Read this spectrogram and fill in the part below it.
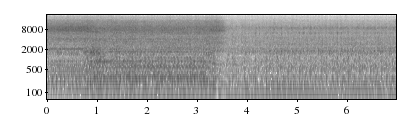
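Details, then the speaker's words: Compact diesel tractor (Kubota LX3310 / John Deere 2038R cold-start comparison) started at 23 degrees after sitting in an open shelter, after cold-warning beeps; even clatter revs up smoothly, then settles to steady idle; normal running after cold start. "it's all done okay it's running smoothly now there's probably nothing to see here i'll rev it up a little"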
